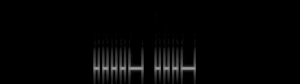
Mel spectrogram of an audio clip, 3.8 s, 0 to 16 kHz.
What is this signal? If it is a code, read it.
Morse code, heard as a keyed tone, about 22 wpm, 700 Hz. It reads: 4V
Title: Two Challenging Letter-Number Combinations 22wpm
